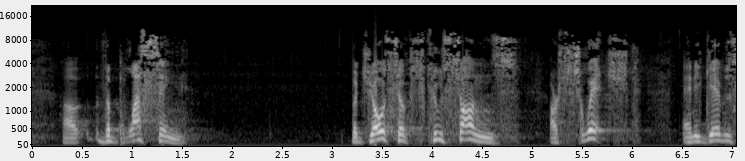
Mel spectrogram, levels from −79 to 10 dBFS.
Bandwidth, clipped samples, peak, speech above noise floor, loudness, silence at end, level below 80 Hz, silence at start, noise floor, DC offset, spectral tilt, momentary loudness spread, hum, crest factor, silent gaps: 11.5 kHz; under 0.1%; 0 dBFS; 44 dB; -18 LUFS; 0 s; -58 dBFS; 0.3 s; -61 dBFS; under 0.1%; -4 dB/octave; 15 LU; none; 20 dB; none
